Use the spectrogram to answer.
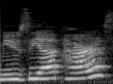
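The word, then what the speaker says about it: Musier Paris: be up on my instagram but it's from musia paris is how you pronounce it and it is gorgeous it's like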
